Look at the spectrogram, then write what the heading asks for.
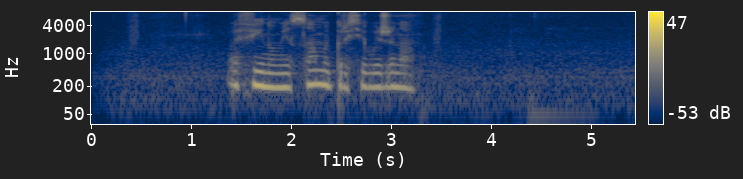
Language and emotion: Russian, neutral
